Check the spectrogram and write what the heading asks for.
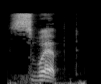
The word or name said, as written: swept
